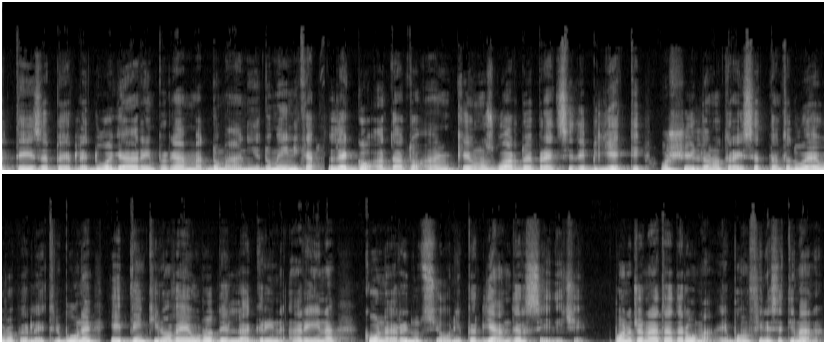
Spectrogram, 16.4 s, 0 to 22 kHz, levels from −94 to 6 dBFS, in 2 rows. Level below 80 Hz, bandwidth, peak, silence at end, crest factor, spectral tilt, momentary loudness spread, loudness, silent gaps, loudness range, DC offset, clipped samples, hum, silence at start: -46 dBFS; 13.5 kHz; 0 dBFS; 0 s; 16 dB; -7.5 dB/octave; 6 LU; -17 LUFS; none; 3 LU; under 0.1%; under 0.1%; none; 0 s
